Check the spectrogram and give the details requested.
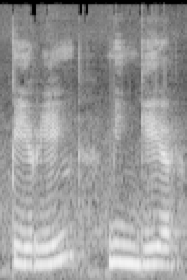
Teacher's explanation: tinggi, bawah, depan dengan posisi mulut semi tertutup ini menghasilkan bunyi seperti piring, minggir. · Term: bunyi I yang kedua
